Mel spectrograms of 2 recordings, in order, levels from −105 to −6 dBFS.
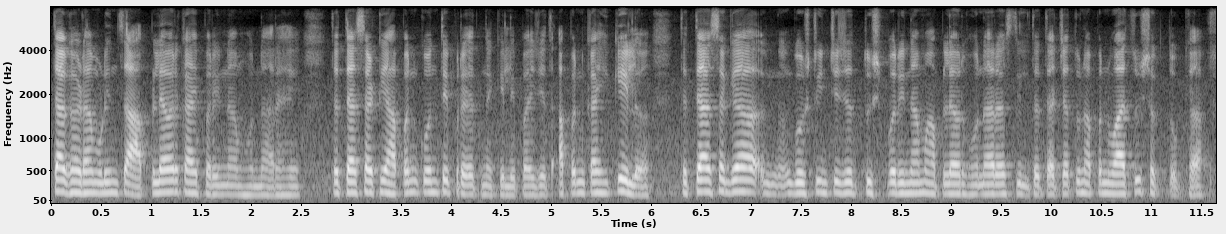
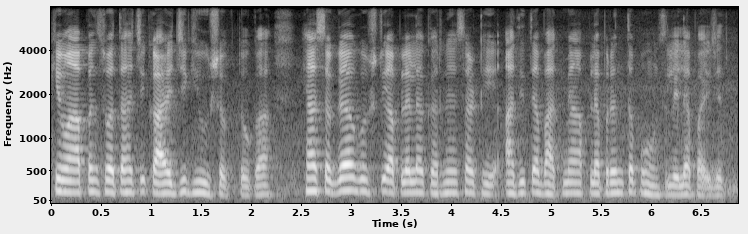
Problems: constant background noise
